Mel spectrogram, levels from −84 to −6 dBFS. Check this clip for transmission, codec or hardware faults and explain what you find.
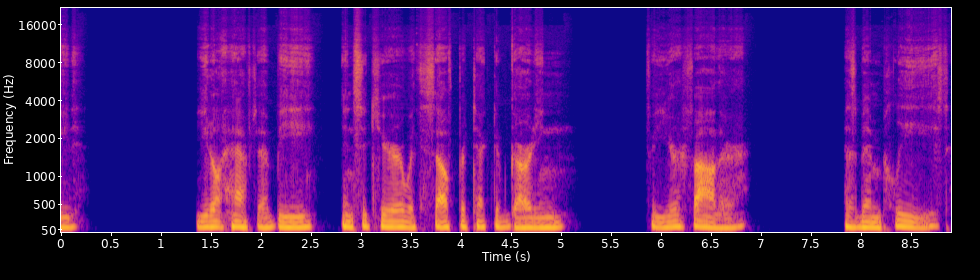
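There's one fault, and it runs the whole way through the speech. It's crude rate conversion: samples were just dropped or repeated, which fits a 48 kHz to 44.1 kHz change. That leaves an inharmonic fizz about 25 dB down, riding on louder, brighter sounds.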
